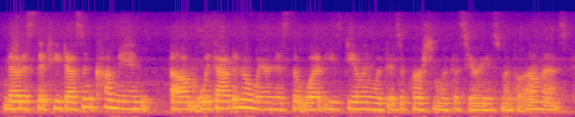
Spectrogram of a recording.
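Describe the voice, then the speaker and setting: A woman psychology instructor explains a film clip to her class. Her voice is low and gravelly, and she talks with frequent fillers and restarts. The recording has a roomy echo with faint noise behind it. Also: level tone, normal speed, few pauses, darkish tone. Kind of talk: recorded online lecture. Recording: echoey room with faint noise.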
